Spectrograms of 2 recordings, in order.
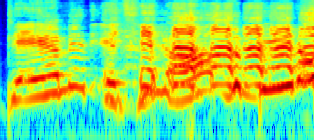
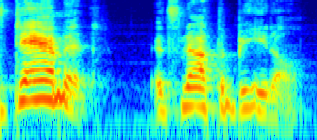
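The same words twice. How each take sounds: First: Mocking his complaint back at him, high, loud and laughing; mocking echo. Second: Said in the usual way. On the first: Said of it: "She goes". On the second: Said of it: "He goes".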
